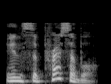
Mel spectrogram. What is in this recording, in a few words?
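"insuppressible", British English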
